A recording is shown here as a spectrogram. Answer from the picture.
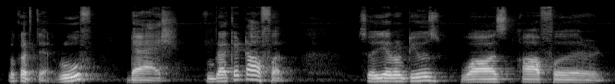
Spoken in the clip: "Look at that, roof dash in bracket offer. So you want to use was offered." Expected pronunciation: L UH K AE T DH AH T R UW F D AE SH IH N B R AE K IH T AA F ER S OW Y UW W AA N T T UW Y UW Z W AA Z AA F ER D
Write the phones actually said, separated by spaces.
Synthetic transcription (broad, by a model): L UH K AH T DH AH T R UW F D AE SH IH N B L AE K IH T AA F ER S OW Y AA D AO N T T UW Y UW Z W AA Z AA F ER D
